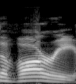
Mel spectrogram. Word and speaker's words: Avari: That's right, because it rhymes with ovary. Ovary, Avari.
